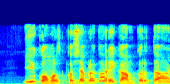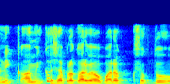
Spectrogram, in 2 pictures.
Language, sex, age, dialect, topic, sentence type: Marathi, male, 18-24, Southern Konkan, agriculture, question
